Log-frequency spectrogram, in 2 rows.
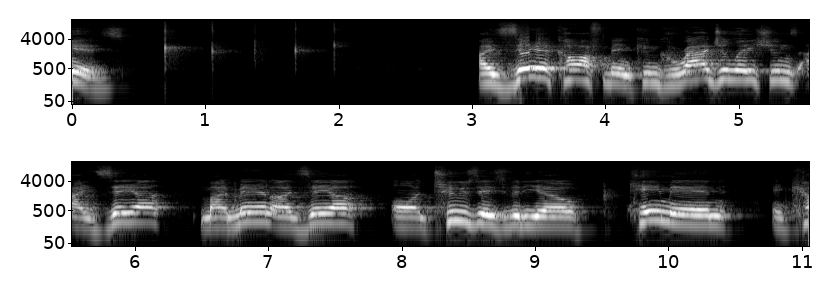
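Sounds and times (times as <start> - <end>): fingers snapping: 0.7 - 2.2.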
